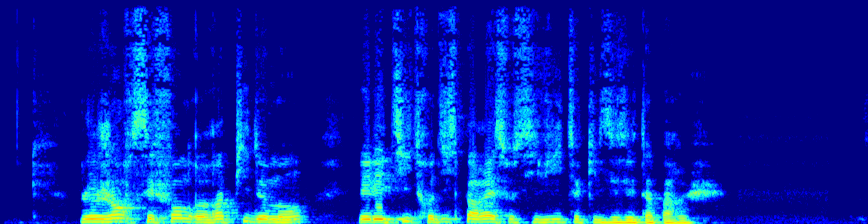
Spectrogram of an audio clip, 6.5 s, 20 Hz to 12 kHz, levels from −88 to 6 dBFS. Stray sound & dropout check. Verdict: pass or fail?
pass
